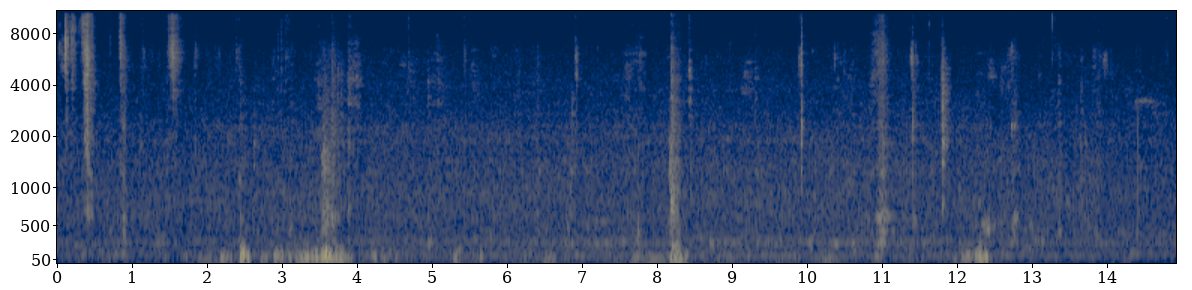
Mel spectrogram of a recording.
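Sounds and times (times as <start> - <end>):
chewing and mouth clicks: 9.8 - 10.6, 12.4 - 14.9.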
